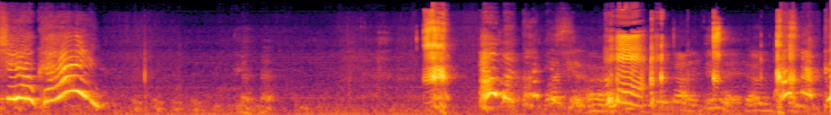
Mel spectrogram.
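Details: Infant fake-coughing for attention: a few short, deliberate cough-like bursts mixed with squeals and laugh-like sounds; voluntary cough.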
